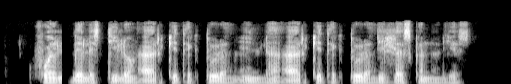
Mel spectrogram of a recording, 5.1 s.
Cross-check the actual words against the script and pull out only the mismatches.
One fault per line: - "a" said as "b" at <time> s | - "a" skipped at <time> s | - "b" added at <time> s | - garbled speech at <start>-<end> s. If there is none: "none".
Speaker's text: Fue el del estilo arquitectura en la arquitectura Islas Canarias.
none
